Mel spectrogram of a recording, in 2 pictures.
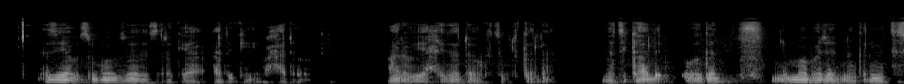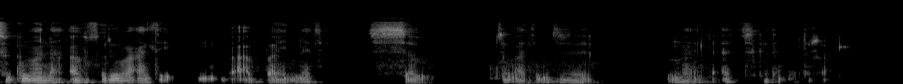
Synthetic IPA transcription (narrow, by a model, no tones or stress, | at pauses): ʔɨziaβt͡sʼɨβumzɨβɐlɐt͡sʼɐɾɨkʼɨjaʔad̪ɡibɨħad̪ɐwɔɡɐn | ʔaɾɐ̰βɨja̰ħiɡad̪ɐ̰βkʰɨ̥t̪ʰɨβɨlkʰɐlːa̰ | bɐt̪ʰikʰaliwɔɡɐnd̪ɨmːabad͡ʒad̪nakʼɨd̪mit̪ʰːɐ̥sɨɡumalːaʔaβt͡sʼɨɾiba̰ʕalt̪ʰḭ | bɨʔa̰bːa̰jɪnːɐt̪ | sɐ̰β | sɐβa̰t̪ʰɨnzɨ | mɐ̰lʔɐt̪kʰɐt̪ʰɐmut̪ʰɨraʔlː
